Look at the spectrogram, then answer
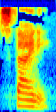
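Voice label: "spiny", English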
